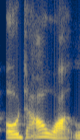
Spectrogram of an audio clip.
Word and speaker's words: Odawa: North Perth sits on land traditionally by the Anishinaabewaki peoples of the Mississauga, Mississaugas of the Credit First Nations, and the Odawa land. Now, last week I said that wrong. I said Ottawa, O-D-A-W-A, because I'm dyslexic. But then I looked up the proper pronunciation. It's Odawa.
